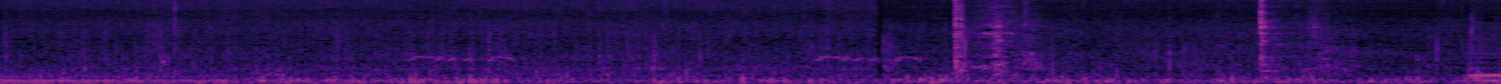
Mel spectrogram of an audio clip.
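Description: A few sharp clinks of a metal spoon against a metal wok as chopped banana blossom salad is mixed, over a faint background hiss with a few short chirps.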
